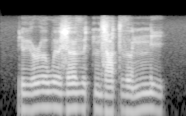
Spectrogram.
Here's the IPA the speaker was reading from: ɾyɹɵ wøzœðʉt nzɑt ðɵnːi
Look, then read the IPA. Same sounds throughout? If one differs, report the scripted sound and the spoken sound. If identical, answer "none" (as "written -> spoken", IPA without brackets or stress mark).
none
